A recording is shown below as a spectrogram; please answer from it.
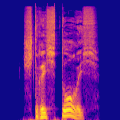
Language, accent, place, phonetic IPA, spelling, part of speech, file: German, Germany, Berlin, [ˌʃtʁɪç ˈdʊʁç], strich durch, verb, De-strich durch.ogg
- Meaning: first/third-person singular preterite of durchstreichen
